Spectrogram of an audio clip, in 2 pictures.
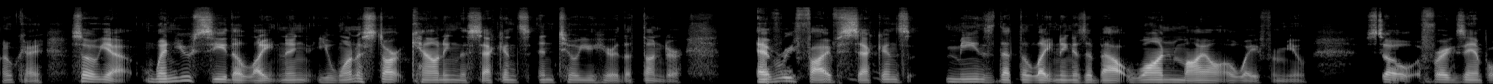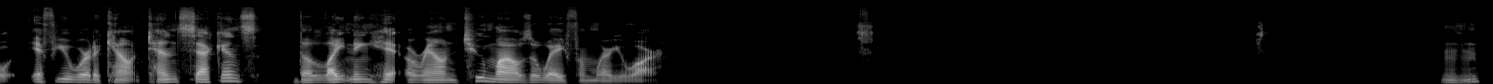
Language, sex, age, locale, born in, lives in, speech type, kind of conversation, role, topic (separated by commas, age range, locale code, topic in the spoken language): English, male, 35-39, en-US, United States, United States, read, expert-assistant, expert, What causes lightning during a thunderstorm?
